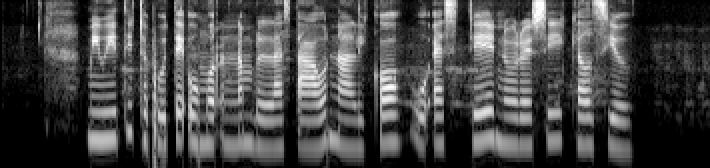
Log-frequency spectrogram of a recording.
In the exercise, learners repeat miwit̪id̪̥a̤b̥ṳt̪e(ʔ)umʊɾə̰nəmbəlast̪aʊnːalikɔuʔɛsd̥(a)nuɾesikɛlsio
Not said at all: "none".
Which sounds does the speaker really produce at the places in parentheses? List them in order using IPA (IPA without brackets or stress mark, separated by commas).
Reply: ʔ, e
